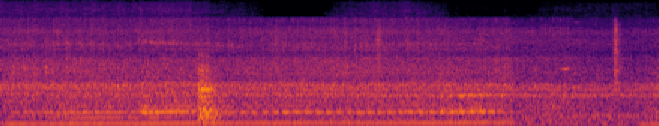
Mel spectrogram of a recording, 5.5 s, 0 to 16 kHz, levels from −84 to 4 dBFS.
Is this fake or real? real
